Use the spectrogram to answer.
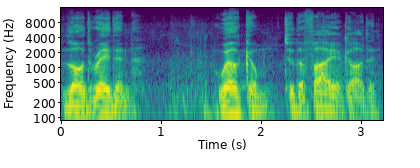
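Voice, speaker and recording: Extremely deep-voiced ninja grandmaster. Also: male voice, a little slow, a bit bright, slight background noise, exaggerated voice. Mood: solemn welcome. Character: dignified male ninja grandmaster, welcoming host of clan.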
